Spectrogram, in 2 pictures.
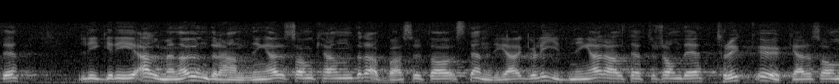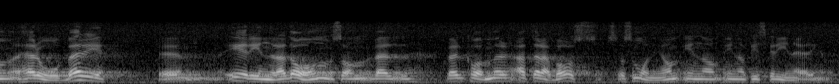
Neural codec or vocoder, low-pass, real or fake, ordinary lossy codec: none; none; real; none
